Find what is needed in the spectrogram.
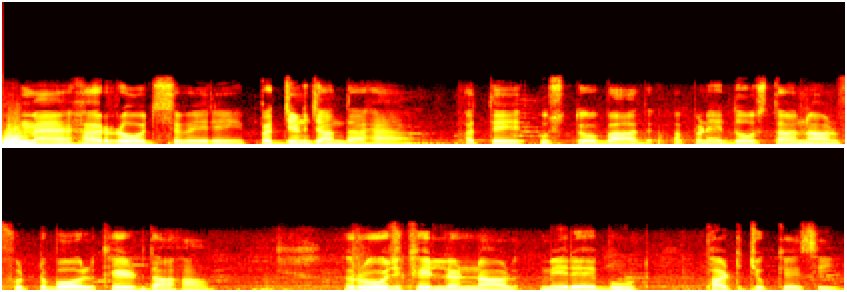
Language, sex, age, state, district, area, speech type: Punjabi, male, 18-30, Punjab, Rupnagar, urban, spontaneous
